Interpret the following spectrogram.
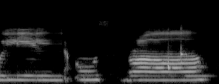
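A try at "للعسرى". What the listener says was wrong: Okey, jangan digabung sekali moncong sin dengan ain tu.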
